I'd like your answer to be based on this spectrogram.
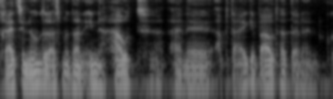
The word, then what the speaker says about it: Howth: Auf jeden Fall ist diese Kirche genutzt worden als Pfarrkirche auf der Insel für den Ort Howth, oder eigentlich spricht man in Haut aus, habe ich heute gelernt.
